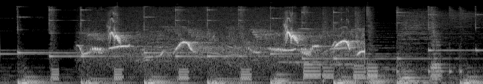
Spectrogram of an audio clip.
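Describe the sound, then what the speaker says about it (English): A sparrow's chirping, heard as bright repeated bird tweets over a bouncy, rhythmic children's tune with regular beats, four chirp phrases spread across the music. "what sound does a sparrow make? A sparrow says,"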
